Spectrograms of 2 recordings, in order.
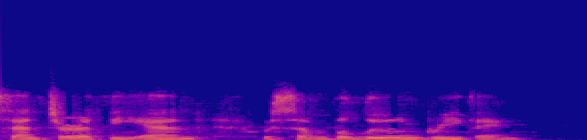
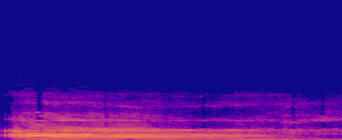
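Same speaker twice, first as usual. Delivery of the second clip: sighing ah; 7 dB louder than usual. Shown as a demonstration. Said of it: "sigh it out".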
